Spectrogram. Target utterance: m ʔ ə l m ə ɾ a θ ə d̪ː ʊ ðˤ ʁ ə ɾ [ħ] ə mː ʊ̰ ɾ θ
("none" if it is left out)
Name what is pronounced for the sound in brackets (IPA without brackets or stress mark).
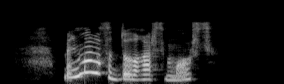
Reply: θ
